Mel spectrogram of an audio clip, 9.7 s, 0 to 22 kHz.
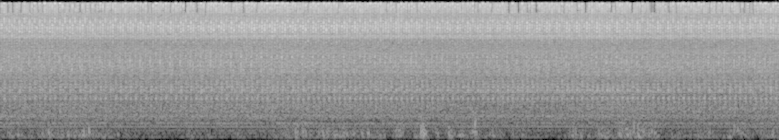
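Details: Hyundai/Kia G4NA engine at cold idle: steady idle with a faint, uneven light tick coming and going; hydraulic lifters suspected, though owner also wonders if it is the canister purge valve.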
